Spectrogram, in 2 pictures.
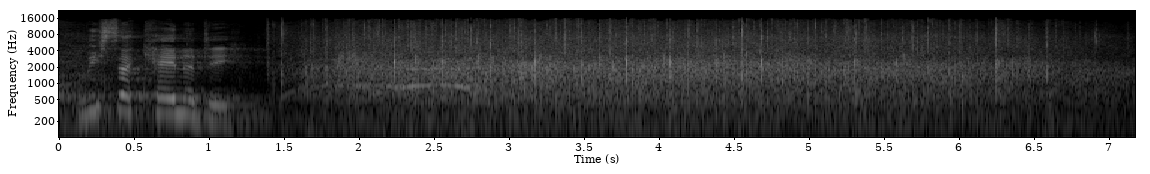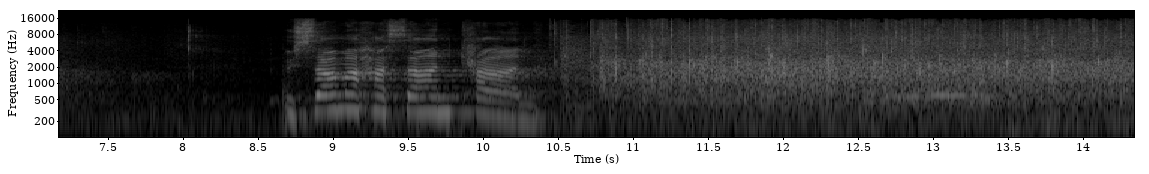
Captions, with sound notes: Lisa Kennedy. (AUDIENCE APPLAUDS) Usama Hassan Khan. (AUDIENCE APPLAUDS)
